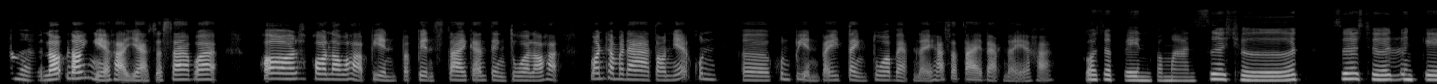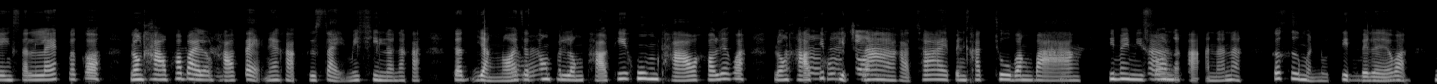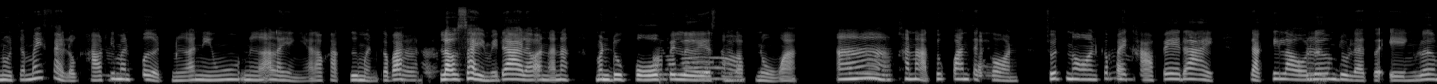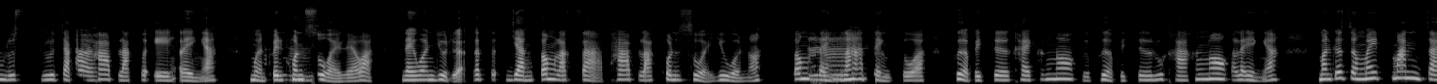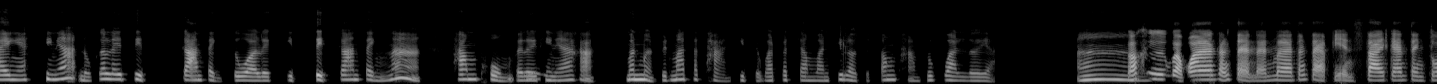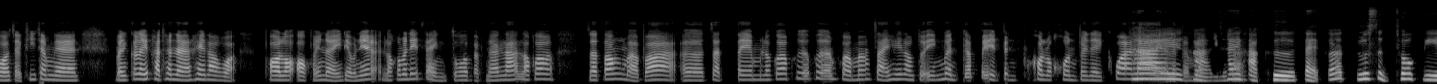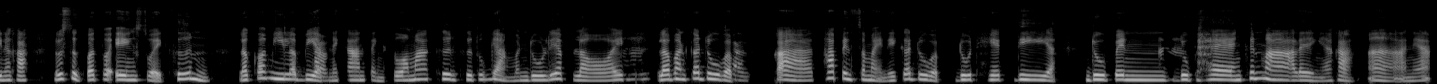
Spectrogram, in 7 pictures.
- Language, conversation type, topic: Thai, podcast, ตอนนี้สไตล์ของคุณเปลี่ยนไปยังไงบ้าง?
- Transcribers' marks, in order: unintelligible speech; other background noise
